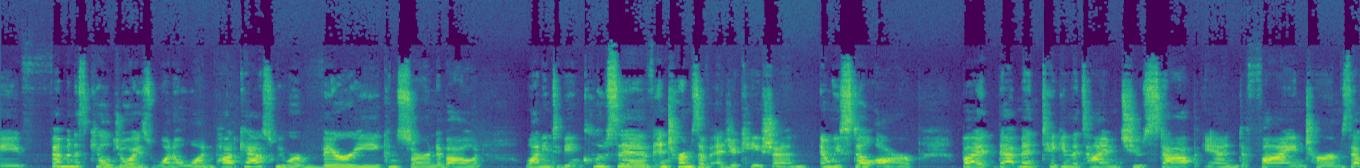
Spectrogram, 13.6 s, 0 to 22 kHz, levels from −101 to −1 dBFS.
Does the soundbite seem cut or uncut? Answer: uncut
